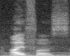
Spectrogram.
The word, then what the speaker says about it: IFRS: الاي والاف والار والاس فهم بتتنطق ايفرز ايفرز يعني اي اف ار ار ار اس الامريكان يقوللك ايفز انما الاوروبيين يقوللك ايفار اس يعني بينطق كل حرف يعني يقوللك اي اف ار اس بس بيقولها بسرعه يعني طيب ده اختصار ايه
